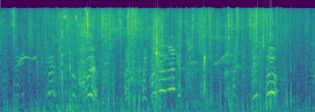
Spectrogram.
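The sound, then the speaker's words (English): Horses gallop through a polo match, their rapid clip-clop hoofbeats rolling steadily alongside occasional whinnies, with voices heard over the action. “Next, Coco, Etienne, Arthur and the others are playing polo with considerable skill.”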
